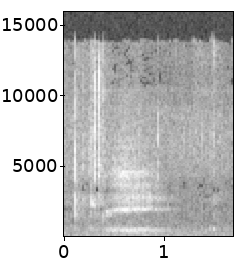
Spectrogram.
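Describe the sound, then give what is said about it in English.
A small candy wrapper is torn open, a brief crinkling rip with a few sharp paper crackles, quiet and with no voices. “I tore this little candy paper right here because it's already done.”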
